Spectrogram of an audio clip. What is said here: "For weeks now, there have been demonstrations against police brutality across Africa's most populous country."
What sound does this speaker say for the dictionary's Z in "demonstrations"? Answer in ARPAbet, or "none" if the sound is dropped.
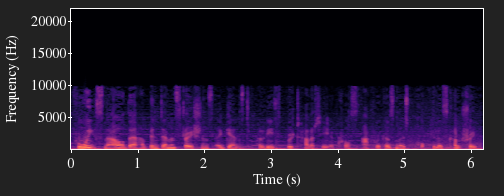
Z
